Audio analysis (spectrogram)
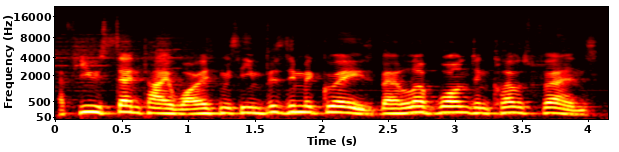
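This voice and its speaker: A man with a sore throat who reads fan fiction aloud, breaking off for dry, mocking asides and frequent throat clearing. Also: fairly high pitch, a little fast, faint music behind. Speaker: channel host reading fan fiction. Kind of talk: dramatic reading with sarcastic commentary.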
